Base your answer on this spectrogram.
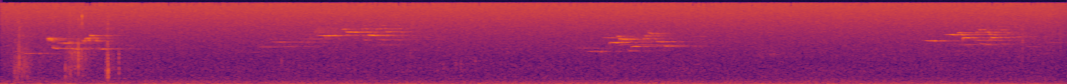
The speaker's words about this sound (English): Okay. It might be a magnolia warbler.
